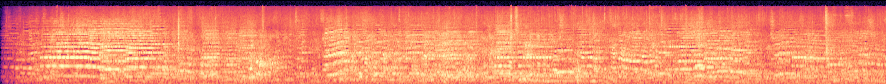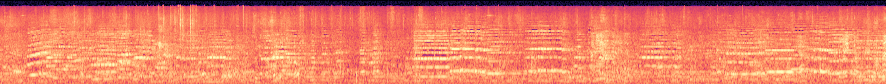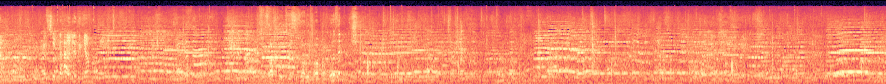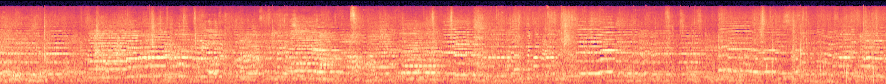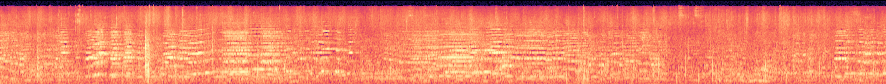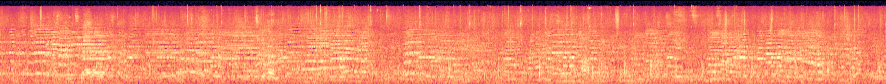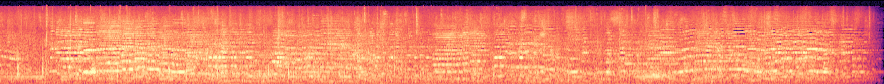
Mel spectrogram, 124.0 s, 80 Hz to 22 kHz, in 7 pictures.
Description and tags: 18.03.2012: about 5 p.m. Polwiejska street in the center of Poznan in Poland. Young Gypsy girl accordion-player. In the bacground usual hubbub of the street.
